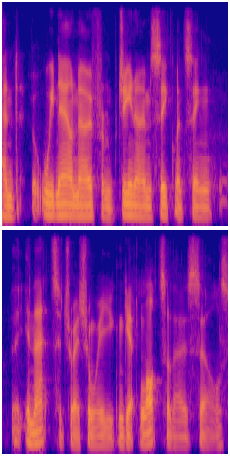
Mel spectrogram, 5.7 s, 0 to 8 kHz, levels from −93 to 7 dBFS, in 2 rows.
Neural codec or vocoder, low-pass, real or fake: none; 7.2 kHz; real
